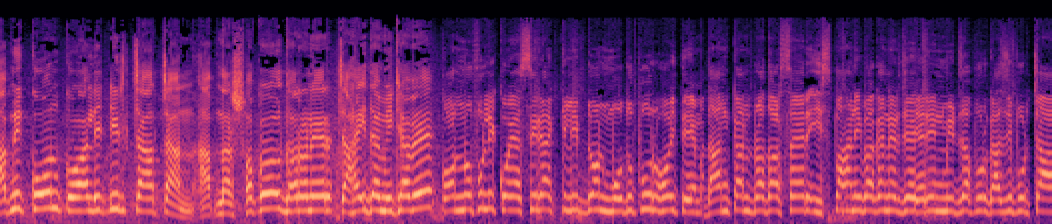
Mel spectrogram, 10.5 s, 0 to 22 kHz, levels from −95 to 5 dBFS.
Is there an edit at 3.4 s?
yes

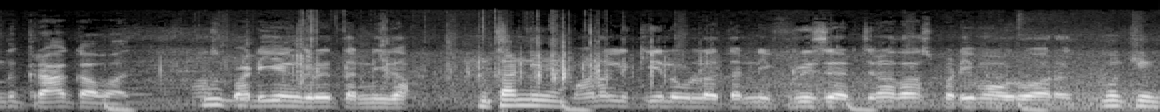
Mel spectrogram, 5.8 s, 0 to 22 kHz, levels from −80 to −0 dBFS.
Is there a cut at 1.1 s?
yes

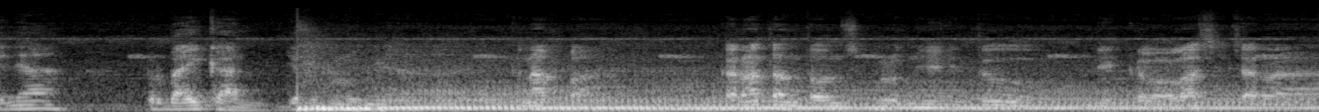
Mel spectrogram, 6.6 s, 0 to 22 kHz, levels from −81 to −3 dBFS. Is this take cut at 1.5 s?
yes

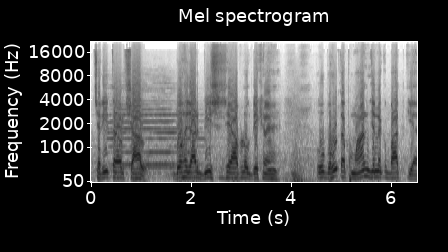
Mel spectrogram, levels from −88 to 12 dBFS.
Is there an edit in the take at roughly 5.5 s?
no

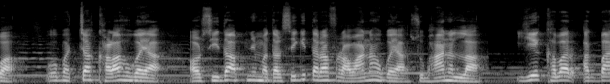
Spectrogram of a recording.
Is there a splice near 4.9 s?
no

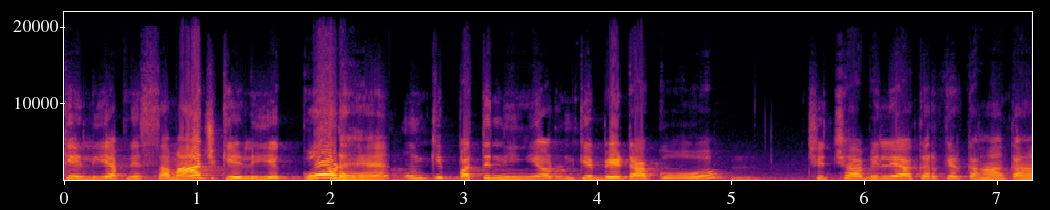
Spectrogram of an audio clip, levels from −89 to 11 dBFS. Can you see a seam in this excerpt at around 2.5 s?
yes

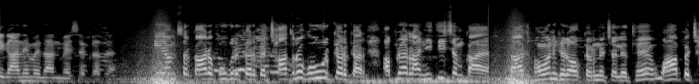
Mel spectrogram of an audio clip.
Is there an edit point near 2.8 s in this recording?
no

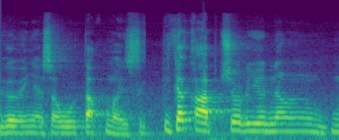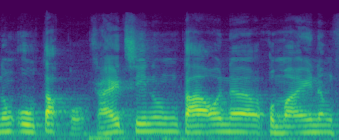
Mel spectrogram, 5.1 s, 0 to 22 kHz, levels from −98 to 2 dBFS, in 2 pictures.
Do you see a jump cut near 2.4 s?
yes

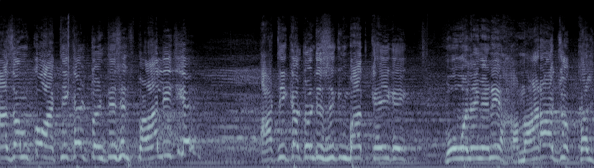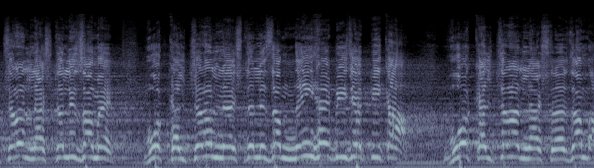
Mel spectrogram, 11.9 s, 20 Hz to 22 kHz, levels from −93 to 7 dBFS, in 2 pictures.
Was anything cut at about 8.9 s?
no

